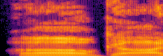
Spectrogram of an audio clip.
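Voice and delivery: usual speaking voice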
